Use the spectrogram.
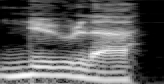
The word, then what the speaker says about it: Nuala: I just got a snooty text from my brother saying Nuala, sometimes pronounced Nula.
